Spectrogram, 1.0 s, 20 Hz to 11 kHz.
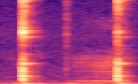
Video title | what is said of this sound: Antiques: Antique silver 5. A remarkable tea set (part one) | Dull thud? Yeah, because it's solid. It's one solid, thick, hammered, wrought ingot of a handle.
